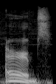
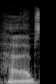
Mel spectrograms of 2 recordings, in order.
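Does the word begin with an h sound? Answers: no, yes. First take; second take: no; yes. First: The word starts with no h sound. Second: The word starts with an audible h sound. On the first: "they say herbs" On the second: "Americans do pronounce their H's, don't they? But they don't say herbs"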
